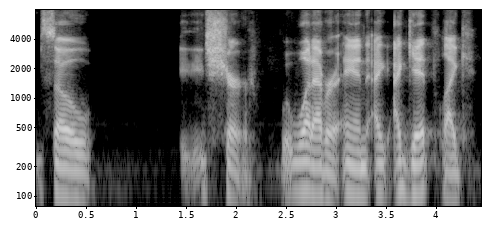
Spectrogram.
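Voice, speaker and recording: A man's voice: low-pitched, animated, moderate pace, fairly bright tone, dry recording, clean studio sound. A young adult man co-hosting a casual comedy podcast, riffing sarcastically with some profanity. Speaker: podcast co-host.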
